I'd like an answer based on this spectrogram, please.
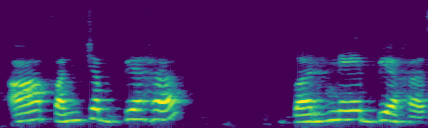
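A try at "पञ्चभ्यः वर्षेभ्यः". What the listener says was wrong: Varshebhyaha. Shakara, that one.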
